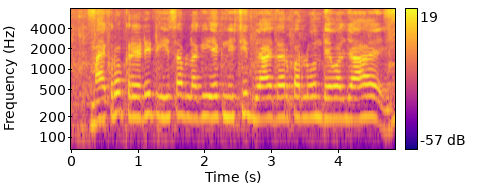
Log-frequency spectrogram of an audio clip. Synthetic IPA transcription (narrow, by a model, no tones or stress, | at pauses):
maɪkɾokɾeɖiʈisəbləɡieknist͡ʃit̪bjad͡ʒd̪əɾpəɾlond̪eʋəld͡ʒaɦə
